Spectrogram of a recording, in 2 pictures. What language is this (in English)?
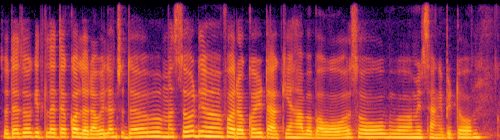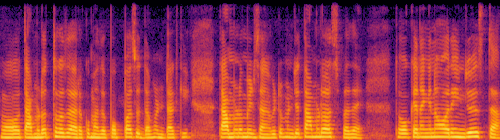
Konkani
